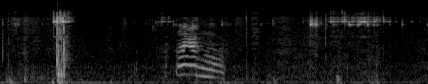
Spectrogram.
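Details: Domestic cat known for a strange, quirky voice gives a single drawn-out meow that sweeps up then down, framed by a sharp click before it and light rattling, jingling noises afterward.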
